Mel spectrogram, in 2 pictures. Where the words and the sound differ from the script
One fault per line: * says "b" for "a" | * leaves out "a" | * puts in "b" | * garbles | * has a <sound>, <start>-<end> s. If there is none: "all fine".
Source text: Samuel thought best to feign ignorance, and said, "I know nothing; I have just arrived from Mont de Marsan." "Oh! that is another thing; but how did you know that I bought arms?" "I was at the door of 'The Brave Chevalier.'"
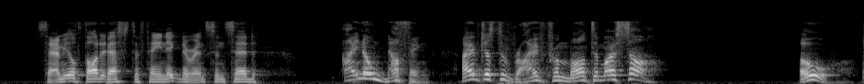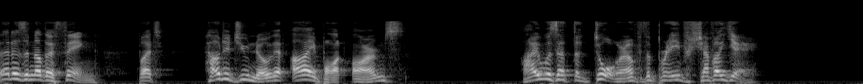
all fine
